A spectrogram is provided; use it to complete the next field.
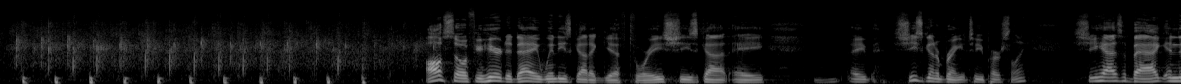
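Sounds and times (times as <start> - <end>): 
audience hand clapping: 0.0 - 4.4
speech: 4.3 - 11.8.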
